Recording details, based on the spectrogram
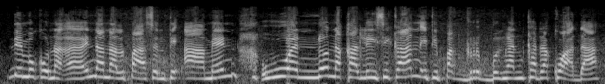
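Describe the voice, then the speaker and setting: A woman acting a defiant, fed-up wife in a radio drama, sharp-tongued and confrontational. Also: high voice, moderate pace, a little hiss or hum. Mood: angry, defiant. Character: defiant, fed-up battered wife standing her ground.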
